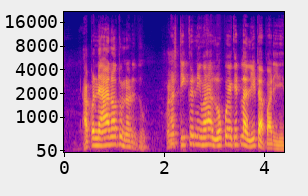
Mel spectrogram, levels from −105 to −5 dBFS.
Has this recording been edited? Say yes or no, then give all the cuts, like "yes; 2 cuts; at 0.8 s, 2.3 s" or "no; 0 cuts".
no; 0 cuts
